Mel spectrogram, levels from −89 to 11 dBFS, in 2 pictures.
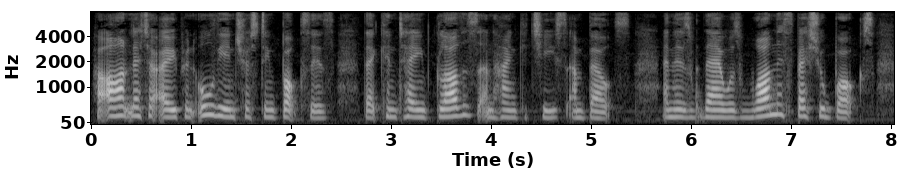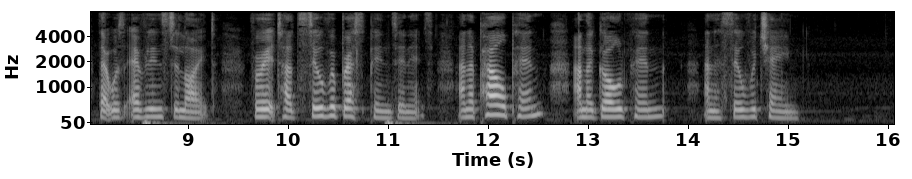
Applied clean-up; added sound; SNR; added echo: none; Thump, thud; 15 dB; none.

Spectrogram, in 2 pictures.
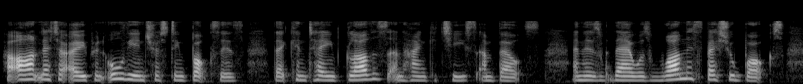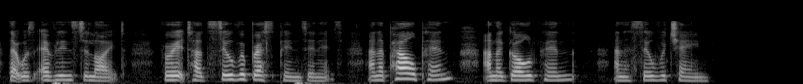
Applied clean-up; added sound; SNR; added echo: neural mask model Resemble Enhance denoiser.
